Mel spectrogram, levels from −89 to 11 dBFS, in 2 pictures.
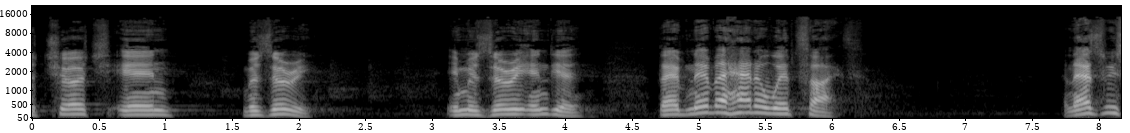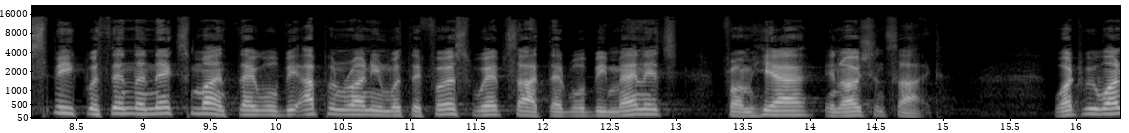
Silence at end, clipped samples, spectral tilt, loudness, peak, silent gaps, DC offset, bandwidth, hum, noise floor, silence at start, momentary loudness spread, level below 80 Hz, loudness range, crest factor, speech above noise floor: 0 s; under 0.1%; -5 dB/octave; -25 LUFS; -4 dBFS; none; under 0.1%; 14.5 kHz; none; -79 dBFS; 0 s; 10 LU; -74 dBFS; 4 LU; 22 dB; 54 dB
